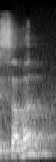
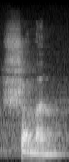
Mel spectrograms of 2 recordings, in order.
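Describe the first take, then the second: First: The word begins with an s sound. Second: The word begins with a sh sound. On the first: This is the northern form. "там, где пишется русское «ц», северяне говорят «с»" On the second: This is the other southern form. "Или вместо «ц» он произносит «ш»"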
